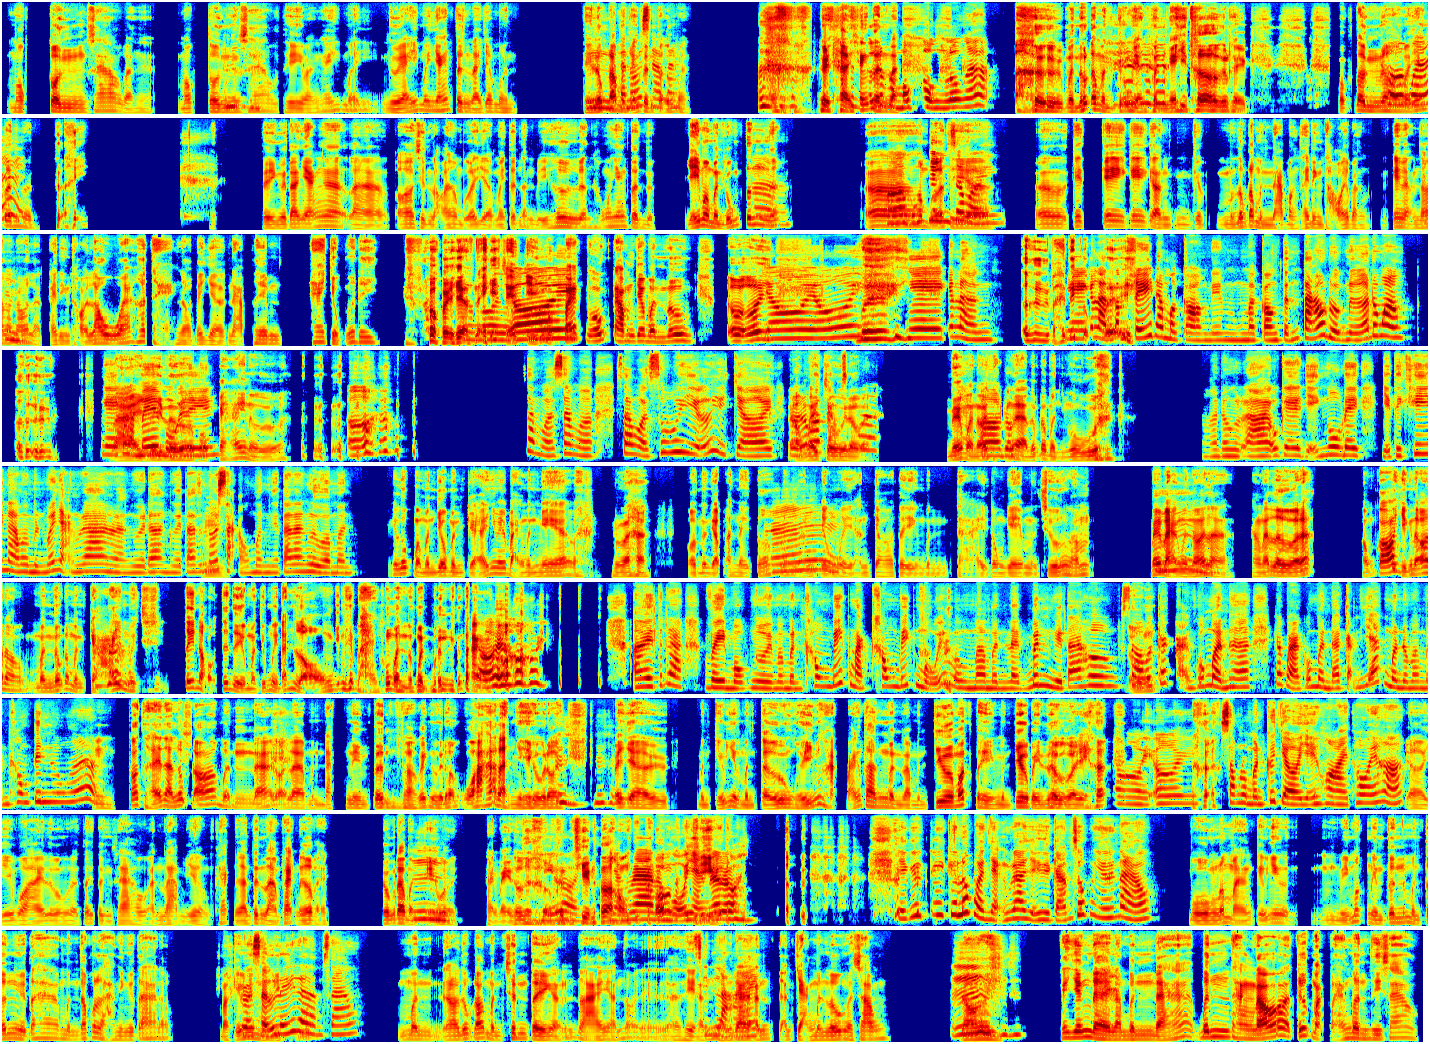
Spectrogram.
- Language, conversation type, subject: Vietnamese, podcast, Bạn làm gì khi gặp lừa đảo trực tuyến?
- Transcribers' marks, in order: chuckle; laugh; laughing while speaking: "Người ta"; laughing while speaking: "Ừ, mình lúc đó mình công nhận mình ngây thơ thiệt"; laugh; unintelligible speech; laughing while speaking: "đấy"; tapping; unintelligible speech; laughing while speaking: "rồi anh ấy"; laughing while speaking: "Mê"; chuckle; laughing while speaking: "Ừ"; laugh; other background noise; laughing while speaking: "quá!"; laughing while speaking: "là là"; laugh; chuckle; laughing while speaking: "bạn của mình luôn, mình binh cái thằng đó"; laughing while speaking: "Trời ơi!"; laugh; laughing while speaking: "Ừ"; chuckle; laughing while speaking: "tin"; laughing while speaking: "quá là nhiều rồi"; chuckle; laughing while speaking: "đó. Đó"; laughing while speaking: "lừa mình chứ nó hổng có cái gì nữa đâu, ừ"; laughing while speaking: "rồi"; chuckle; laugh; unintelligible speech; chuckle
